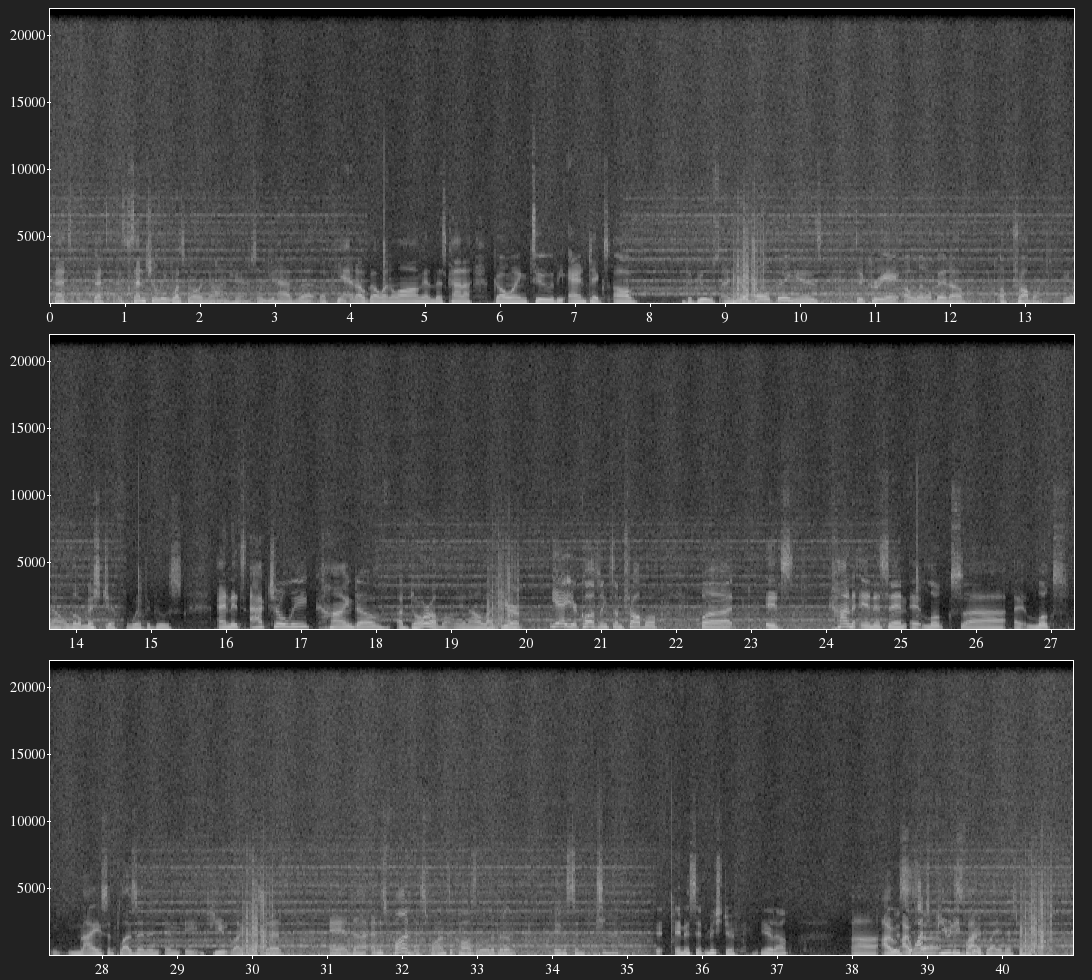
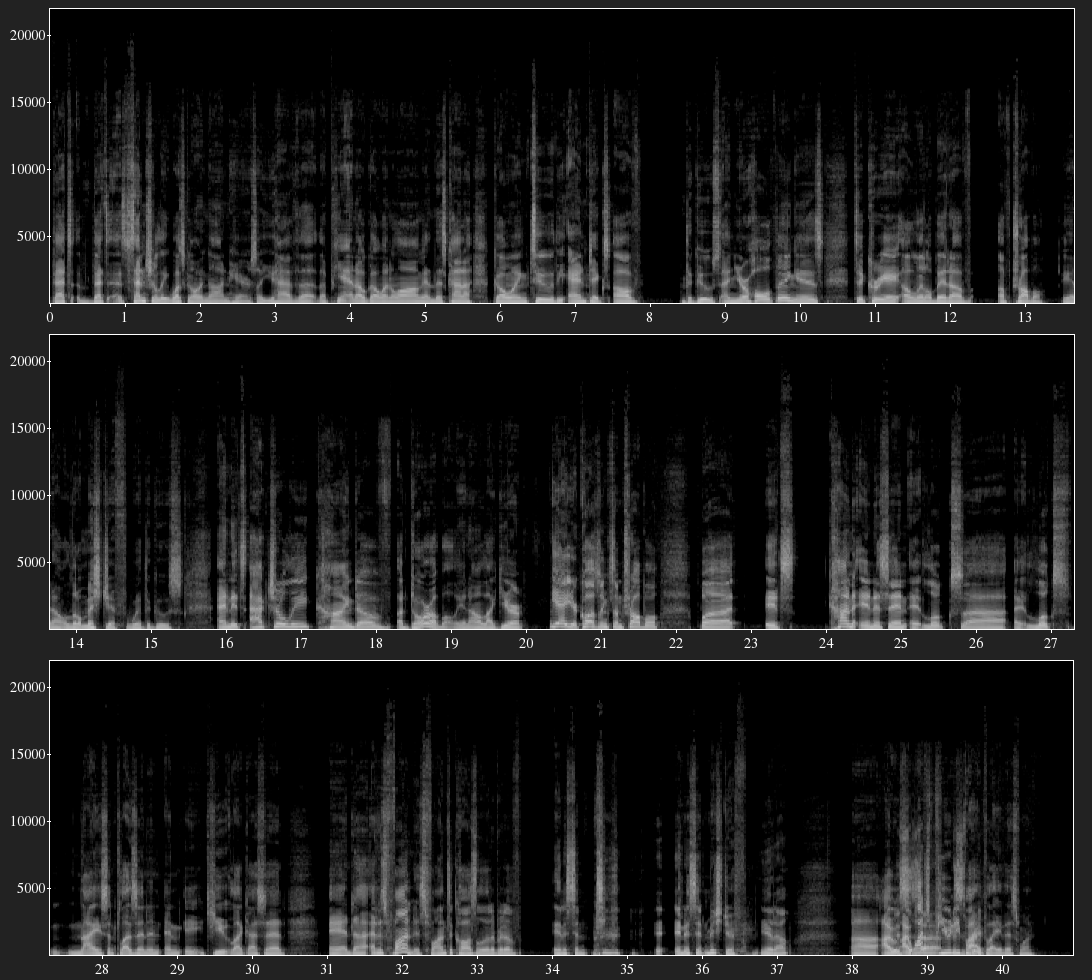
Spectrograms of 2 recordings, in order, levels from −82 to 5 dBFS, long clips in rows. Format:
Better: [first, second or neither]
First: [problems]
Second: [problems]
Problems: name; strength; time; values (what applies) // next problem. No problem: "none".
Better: second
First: hiss; loud; throughout; 5 dB below the speech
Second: none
